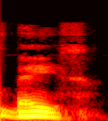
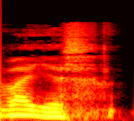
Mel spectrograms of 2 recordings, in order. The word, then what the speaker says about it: Bayes: Que no es como las aspirinas, no es Valles.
